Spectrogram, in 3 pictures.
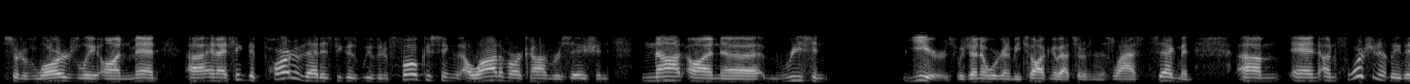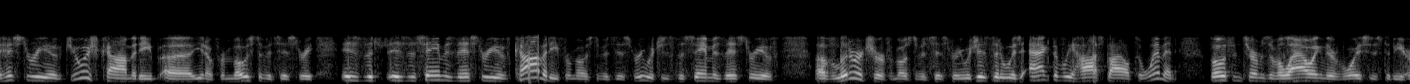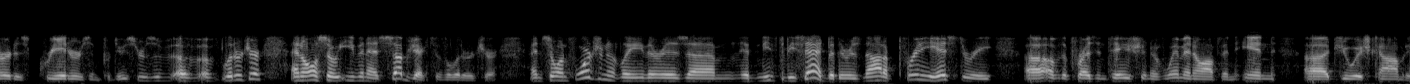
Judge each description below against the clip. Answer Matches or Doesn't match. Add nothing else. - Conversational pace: Doesn't match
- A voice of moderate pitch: Matches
